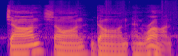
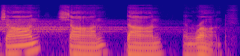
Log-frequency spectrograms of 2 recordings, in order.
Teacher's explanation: What is written aw is pronounced ah by increasing numbers of people.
